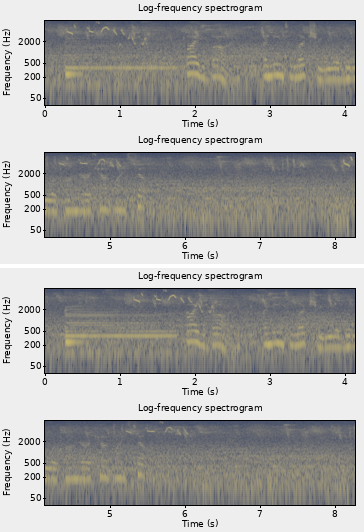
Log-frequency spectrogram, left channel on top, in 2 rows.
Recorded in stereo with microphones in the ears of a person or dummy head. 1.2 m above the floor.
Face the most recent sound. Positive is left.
turn(degrees=5)  # may be behind; listen again after turning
